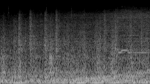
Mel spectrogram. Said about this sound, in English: It was a breezy afternoon on the island of Sodor when a mysterious new engine purred smoothly into Knapford Station. No one on Sodor had ever seen an engine like him before.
